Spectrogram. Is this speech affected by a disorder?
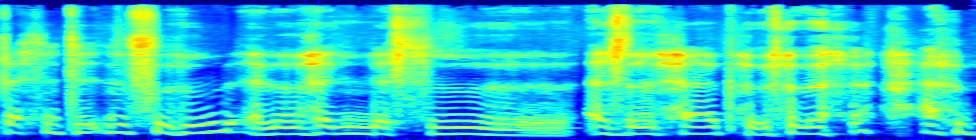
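Yes: total glossectomy; base of tongue cancer, flap necrosis, ventilator via tracheostomy, temporary laryngectomy, nasogastric tube; voice deeper before diagnosis, incomprehensible after surgery, intensive speech therapy at CRIL, sister understood.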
